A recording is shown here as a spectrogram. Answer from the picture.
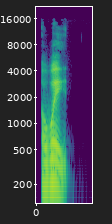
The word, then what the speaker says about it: await: You don't actually hear a T sound. There's no T sound happening. What's happening is the quality of the syllable is changing. Away. My voice goes, at the end. Await. It doesn't. It gets cut off. The sound stops.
